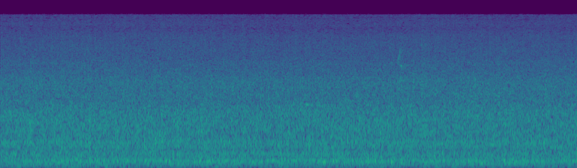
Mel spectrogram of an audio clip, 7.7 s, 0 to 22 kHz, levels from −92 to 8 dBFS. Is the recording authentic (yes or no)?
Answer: yes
